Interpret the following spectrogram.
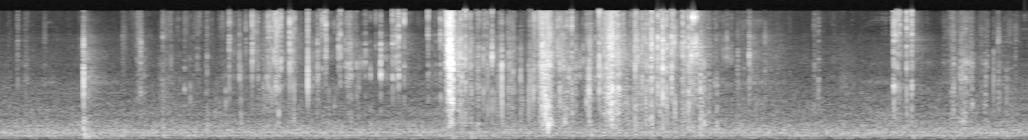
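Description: Foil trading-card pack wrapper crinkling and tearing open by hand. The crinkling builds a few seconds in, with the sharpest tear about halfway, and a last crackle near the end.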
